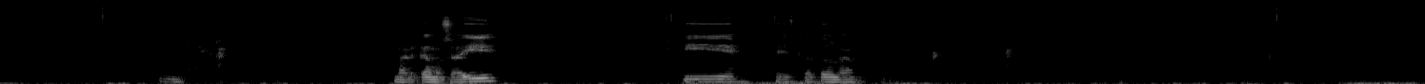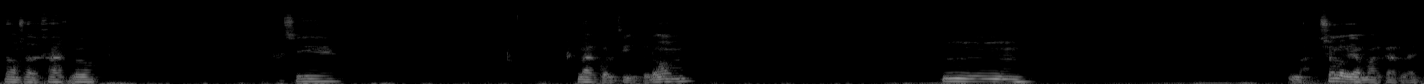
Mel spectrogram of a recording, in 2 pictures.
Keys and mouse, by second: 0.0 g, 0.8 right click, 1.0-6.4 middle drag, 2.0 ctrl+e, 6.4 alt+right click, 6.8-8.6 middle drag, 8.6-9.8 right drag, 9.8 ctrl+e, 11.6 middle click, 12.4 alt+right click, 12.8-19.1 middle drag, 19.1 alt+right click, 19.4-21.6 ctrl+middle drag, 21.6 alt+shift+right click, 22.1-27.3 middle drag, 27.3 alt+right click, 27.8 middle click.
